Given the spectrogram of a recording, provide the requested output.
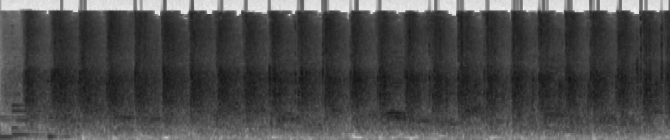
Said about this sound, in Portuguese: Palmas pro seu Walter.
